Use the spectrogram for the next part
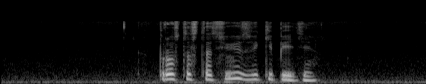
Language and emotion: Russian, neutral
